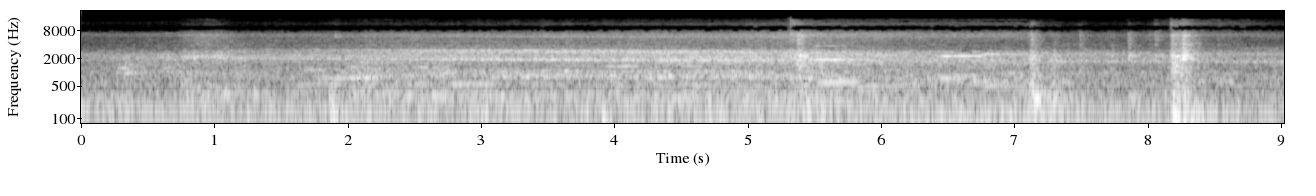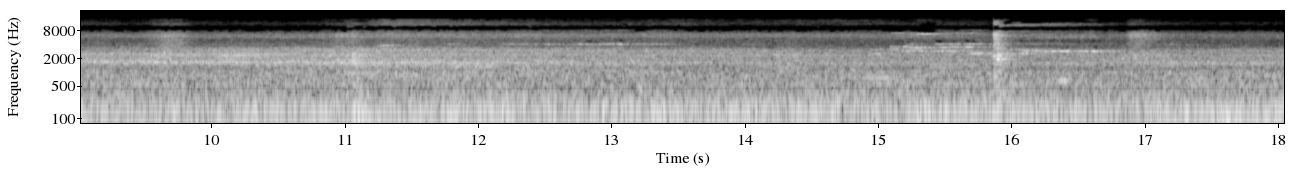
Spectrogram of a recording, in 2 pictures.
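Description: JR West 225 series electric train running along the line, heard from inside the car: a steady rumble of wheels on rail with faint pitched whines, broken by a few sharp knocks. The loudest knock comes about eight seconds in.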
